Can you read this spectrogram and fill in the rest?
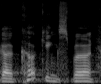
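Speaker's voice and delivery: flat, quiet unimpressed mutter; underwhelmed kid's aside; mock deadpan. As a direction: let the letdown drop quiet and flat. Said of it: "you're like".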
